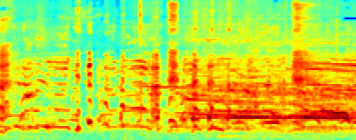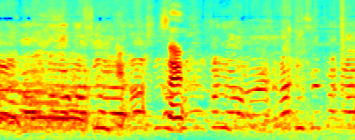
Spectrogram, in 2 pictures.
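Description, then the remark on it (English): An excited crowd of fans waiting for Messi's plane to arrive chatters over one another in a dense, lively babble, with overlapping voices rising and falling steadily throughout and occasional bursts of louder exclamation. “Now, Messi, we've got some fans who are starting to think that they've seen a plane, but we haven't seen anything quite yet.”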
